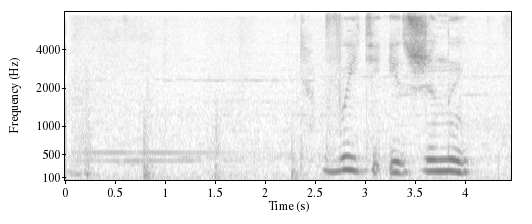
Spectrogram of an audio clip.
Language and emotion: Russian, angry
